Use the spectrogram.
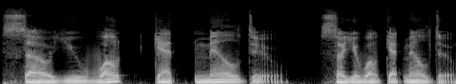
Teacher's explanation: so you won't 的特省略 get 的特省略 mildew, so you won't get mildew, so you won't get mildew.这句话特别难， it's really difficult.难点在前面两个喉音停顿。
